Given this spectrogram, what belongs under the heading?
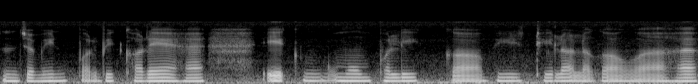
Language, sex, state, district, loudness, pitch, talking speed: Hindi, female, Bihar, Vaishali, -17 LUFS, 155 Hz, 120 wpm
